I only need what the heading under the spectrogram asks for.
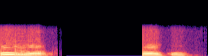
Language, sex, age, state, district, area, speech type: Sindhi, female, 60+, Gujarat, Kutch, urban, conversation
